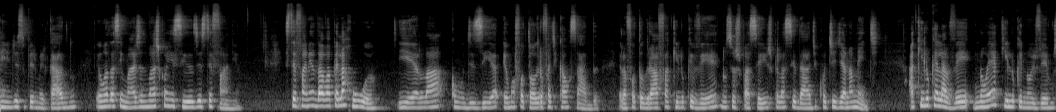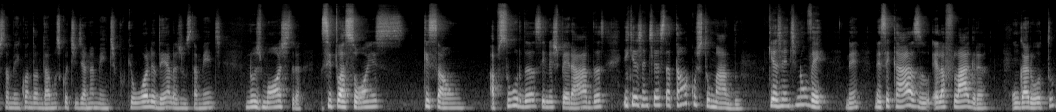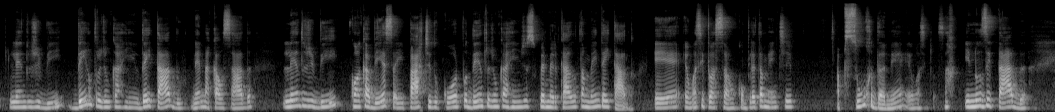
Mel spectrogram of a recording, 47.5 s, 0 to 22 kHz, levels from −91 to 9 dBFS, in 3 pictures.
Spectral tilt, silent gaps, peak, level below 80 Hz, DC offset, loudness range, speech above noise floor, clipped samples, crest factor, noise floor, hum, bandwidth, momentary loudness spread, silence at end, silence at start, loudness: -6 dB/octave; none; -2 dBFS; -78 dBFS; under 0.1%; 4 LU; 34 dB; under 0.1%; 22 dB; -57 dBFS; none; 18 kHz; 11 LU; 0.4 s; 0 s; -24 LUFS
